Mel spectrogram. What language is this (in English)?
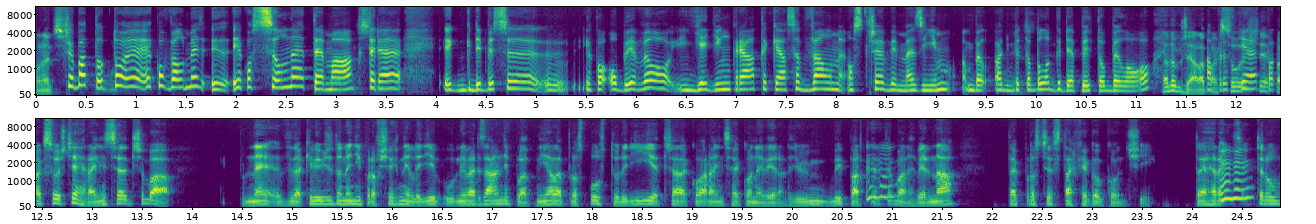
Czech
